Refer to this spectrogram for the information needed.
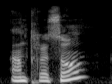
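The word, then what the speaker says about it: intéressant: For de kommer fra fransk. Og der uttales de, og nå må dere ha meg unnskyldt, «entressant» og observant. Altså ikke noe konsonantlyd på slutten i det hele tatt. Det er bare en veldig nasal A.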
